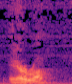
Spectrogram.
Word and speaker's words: Aira: Aira. It's spelled A I R A. So it's the word air with an A on the back.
